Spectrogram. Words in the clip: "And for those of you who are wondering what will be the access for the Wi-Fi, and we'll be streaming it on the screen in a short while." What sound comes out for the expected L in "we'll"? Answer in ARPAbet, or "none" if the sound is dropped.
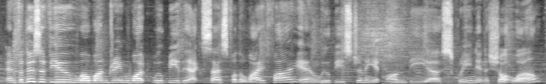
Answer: L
